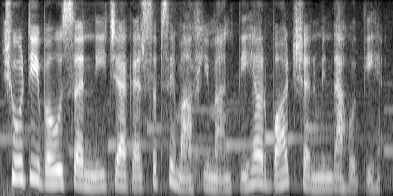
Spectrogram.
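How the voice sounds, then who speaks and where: A woman's voice: deep voice, animated, moderate pace, darkish tone, faint music behind. A woman reading scripted story narration.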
